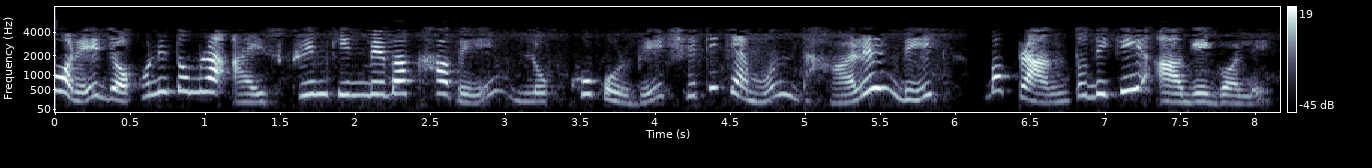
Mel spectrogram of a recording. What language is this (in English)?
Bangla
